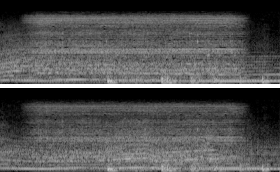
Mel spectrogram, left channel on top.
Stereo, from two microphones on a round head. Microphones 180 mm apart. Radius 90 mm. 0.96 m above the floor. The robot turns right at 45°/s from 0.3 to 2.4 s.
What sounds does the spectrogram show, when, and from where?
1.1 s running footsteps: 85° left; by 2.7 s 25° left (ahead or behind)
